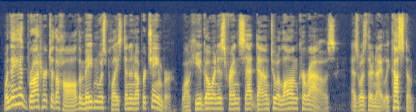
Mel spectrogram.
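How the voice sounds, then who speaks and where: A man playing an earnest doctor in a dramatic audiobook, reading formal archaic prose in a solemn, measured way. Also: mid-range voice, fairly bright tone, no echo, studio quality. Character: earnest male doctor reading an old family legend.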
